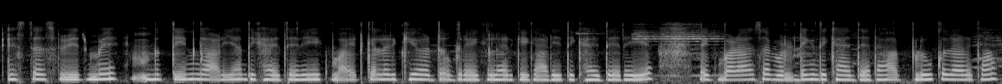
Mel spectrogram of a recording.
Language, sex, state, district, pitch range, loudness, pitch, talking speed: Hindi, female, Uttar Pradesh, Jyotiba Phule Nagar, 215-230 Hz, -20 LUFS, 220 Hz, 195 wpm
